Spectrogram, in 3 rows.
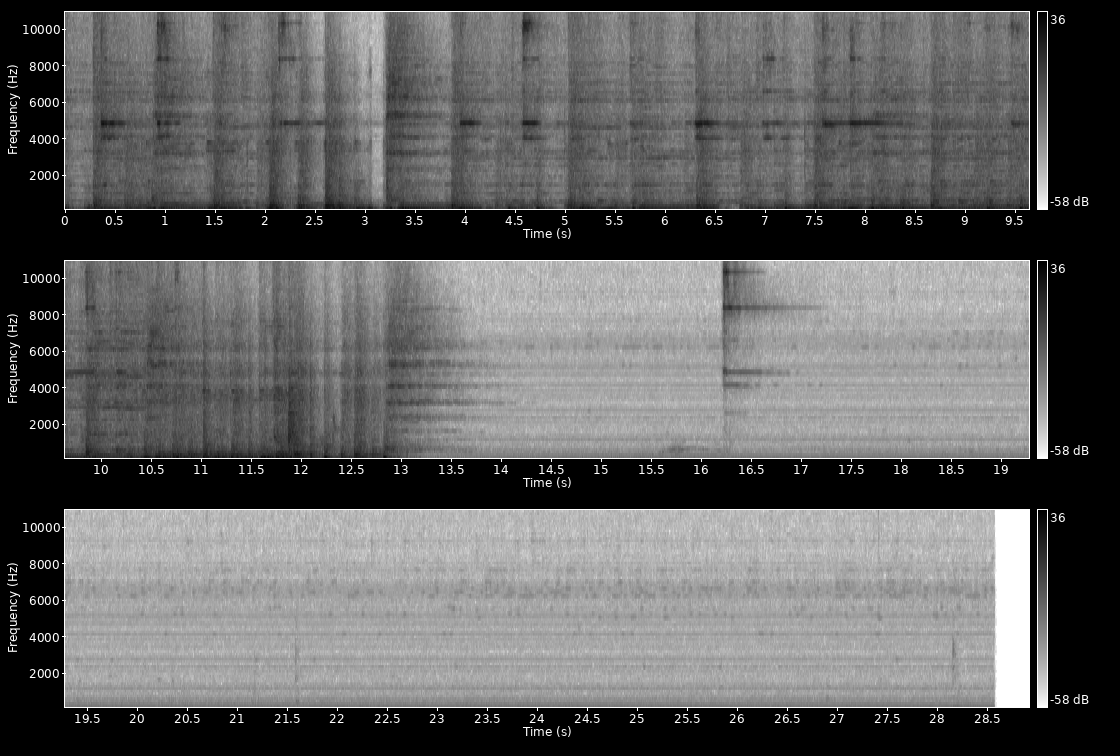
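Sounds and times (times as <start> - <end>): electrical mains hum: 0.0 - 28.6.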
